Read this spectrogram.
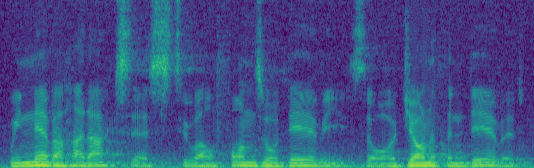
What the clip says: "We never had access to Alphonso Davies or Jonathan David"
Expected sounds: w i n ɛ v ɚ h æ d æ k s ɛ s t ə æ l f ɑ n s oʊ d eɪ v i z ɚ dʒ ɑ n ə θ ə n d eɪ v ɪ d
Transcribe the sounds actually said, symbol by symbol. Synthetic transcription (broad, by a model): w i n ɛ v ɚ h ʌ d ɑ k s ɛ s t ə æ l f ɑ n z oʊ d eɪ v i z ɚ dʒ ɑ n ə θ ə n d eɪ v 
